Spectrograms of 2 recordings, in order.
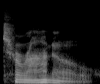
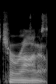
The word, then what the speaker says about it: Toronto: Toronto Toronto it's actually Toronto like it's not you don't put the emphasis on the T it's Toronto it's just like Marathon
